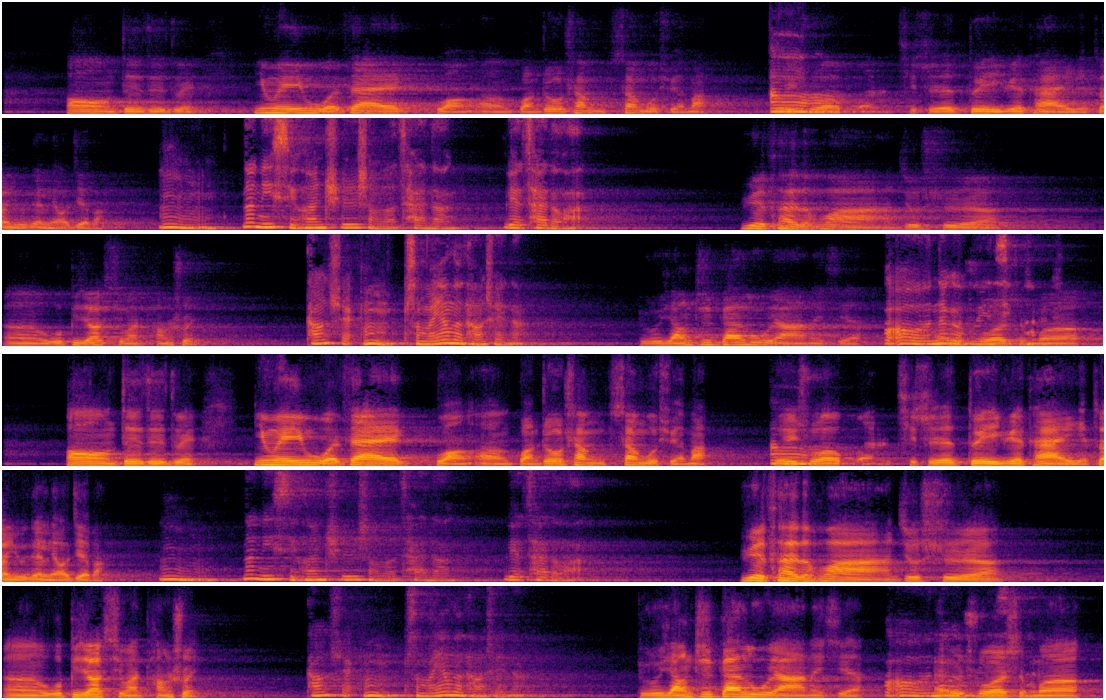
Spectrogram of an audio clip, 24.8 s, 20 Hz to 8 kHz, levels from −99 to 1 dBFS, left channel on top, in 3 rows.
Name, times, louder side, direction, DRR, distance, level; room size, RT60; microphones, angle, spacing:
voice 1, 0.5-1.5 1.9-5.3 5.8-9.0 13.8-15.8 16.5-18.0 21.3-23.0 23.5-24.6, right 6 dB, 90° right, 17 dB, 0.4 m, -24 dB
voice 2, 5.8-6.3 9.4-11.7 12.0-12.7 18.8-20.5 23.1-24.4, left 2 dB, 65° left, 12 dB, 0.7 m, -27 dB
29.5 x 13.0 x 7.0 m, 2.5 s
head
